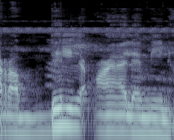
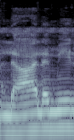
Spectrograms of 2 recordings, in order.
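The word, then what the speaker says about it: رَبِّ الْعَالَمِينَ: ഉച്ചാരണം കൃത്യമായിട്ട് നമ്മൾ ശ്രദ്ധിക്കണം അതുപോലെതന്നെ റബ്ബിൽ ആലമീൻ റബ്ബിൽ ആലമീൻ എന്ന് തന്നെ ഓതണം റബ്ബിൽ എന്ന് ആ ലാം ഉച്ചരിച്ചിട്ട് പിന്നെ ഐൻ ഉച്ചരിക്കണം റബ്ബിൽ ആലമീൻ എന്ന് ഓതുമ്പോൾ റബ്ബിൽ ആലമീൻ ലാലമീൻ എന്ന രീതിയിലേക്ക് എന്ത് ചെയ്യും അത് വരും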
